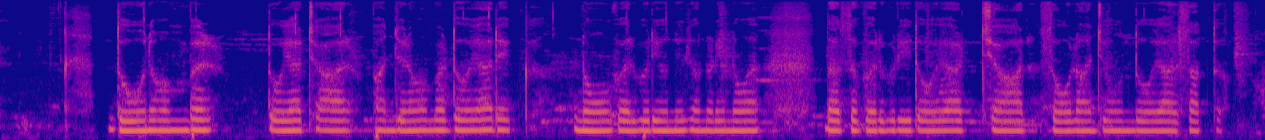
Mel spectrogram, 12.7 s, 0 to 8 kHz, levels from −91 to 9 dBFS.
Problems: none marked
